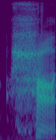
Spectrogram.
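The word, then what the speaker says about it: ح: It comes from the middle throat. The letter ha comes from the middle throat and it is sharp as a knife. The sound is very sharp in it. It's very sharp. We have to use force in the middle of the throat. Some people call it ha, but that is totally wrong. This is not ha.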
